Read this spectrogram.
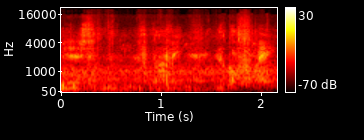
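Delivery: soft, fast whisper. Real, not acted. Telling Fluffy he is going away, a quick whisper. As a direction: whisper it to the cat.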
